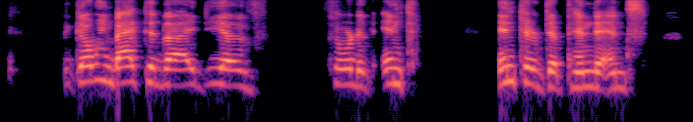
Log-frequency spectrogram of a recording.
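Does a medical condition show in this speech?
Yes: cerebral palsy; present from birth, brain blood vessel burst acting like stroke, walker when little, power wheelchair since age five, completely non-ambulatory; trouble with breath control earlier in recording, needs to catch breath at times; breathing struggles some days affect speech, voice lags behind thoughts when excited or nervous.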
